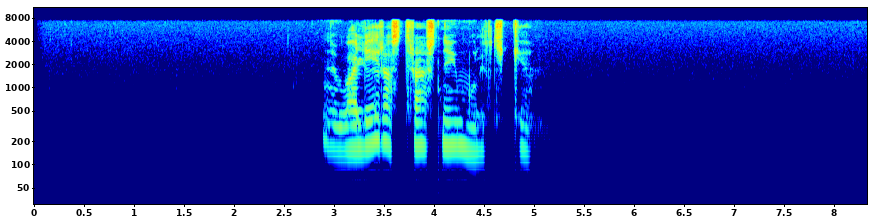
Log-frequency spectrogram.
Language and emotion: Russian, neutral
